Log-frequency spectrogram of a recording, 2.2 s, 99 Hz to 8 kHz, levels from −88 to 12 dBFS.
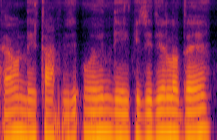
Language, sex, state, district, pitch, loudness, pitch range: Chakma, male, Tripura, Dhalai, 120 Hz, -18 LUFS, 115-125 Hz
